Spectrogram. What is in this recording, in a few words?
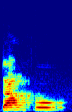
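"banfo", Nigerian Pidgin, female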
